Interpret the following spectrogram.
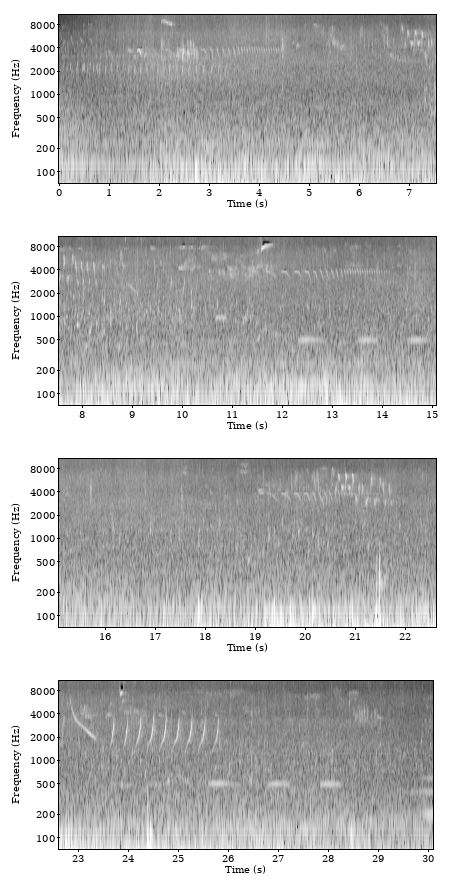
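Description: Outdoor woodland ambience: several birds singing and calling with chirps and trills, including a fast falling trill and a low three-note call heard twice, over a steady low rushing rumble. A single dull thump stands out about two-thirds of the way through.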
